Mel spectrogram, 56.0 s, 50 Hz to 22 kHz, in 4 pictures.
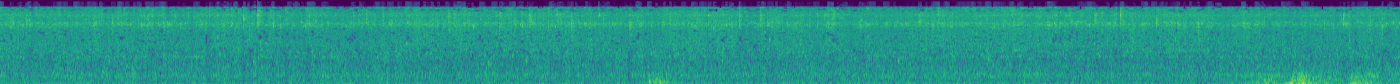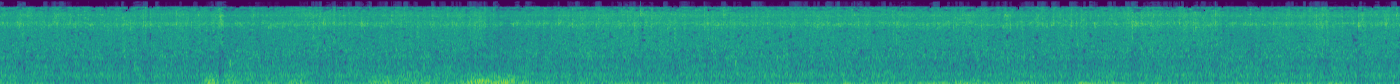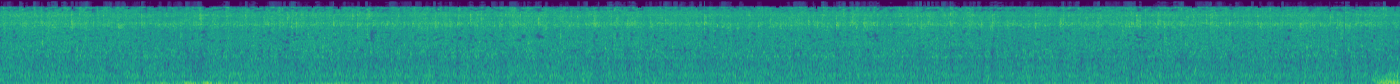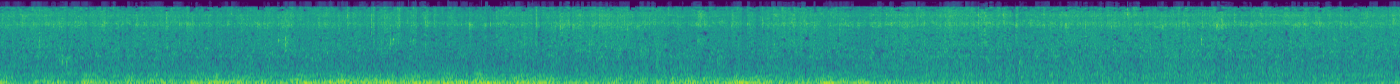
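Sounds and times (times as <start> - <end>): heavy rain pouring: 0.0 - 56.0
low rumble of thunder: 12.3 - 27.6, 41.7 - 52.1.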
